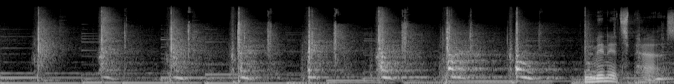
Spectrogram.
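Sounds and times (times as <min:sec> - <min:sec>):
leather whip lashing against skin: 0:00.3 - 0:05.6
speech: 0:06.0 - 0:06.7.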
